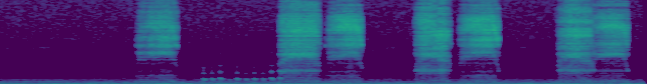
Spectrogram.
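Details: Barn owl mother feeds two newly hatched nestlings at a wild nest, live camera; rapid soft chittering notes, then paired harsh hisses repeated in three sets, low hum behind.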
